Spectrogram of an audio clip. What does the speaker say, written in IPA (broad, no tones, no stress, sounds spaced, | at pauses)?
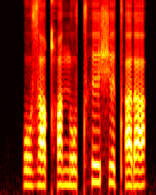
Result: o z a qʰ ʌ n o tʰ e ʃ e tʼ a ɾ a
